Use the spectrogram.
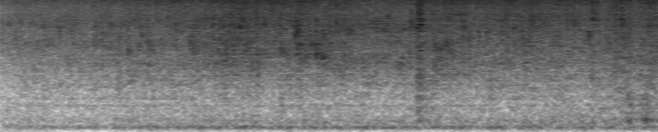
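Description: Teasel gourd slices with a little salt and turmeric fry gently in hot oil, giving a steady, close, moderately loud sizzle and hiss throughout, with no talking.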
